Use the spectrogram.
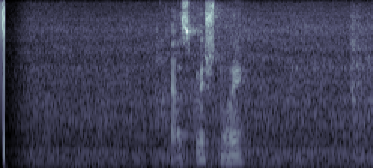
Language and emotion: Russian, neutral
